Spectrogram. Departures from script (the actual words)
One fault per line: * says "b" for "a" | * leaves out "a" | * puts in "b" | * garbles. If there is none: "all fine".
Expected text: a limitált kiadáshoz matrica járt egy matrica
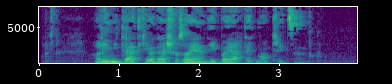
* says "ajándékba" for "matrica"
